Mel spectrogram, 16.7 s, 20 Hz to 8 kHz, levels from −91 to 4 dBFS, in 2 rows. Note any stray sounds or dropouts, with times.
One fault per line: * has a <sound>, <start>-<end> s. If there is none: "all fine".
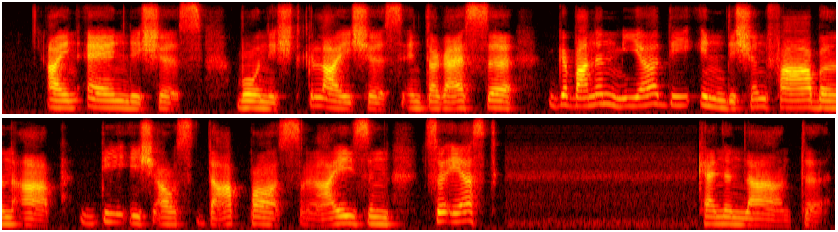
all fine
